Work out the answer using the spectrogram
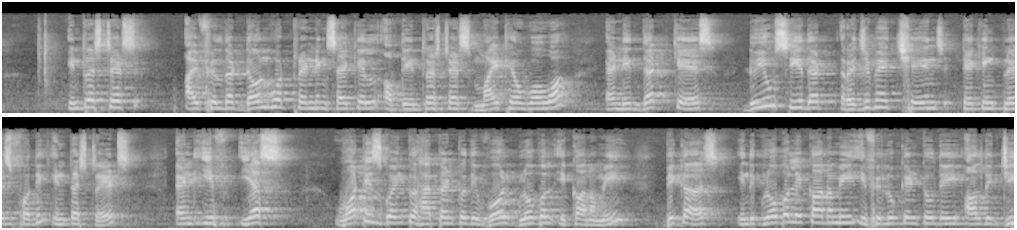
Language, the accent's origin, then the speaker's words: English; Hyderabad, Telangana, India; moved away as an adult; now in London, United Kingdom; I'm from Hyderabad, India.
